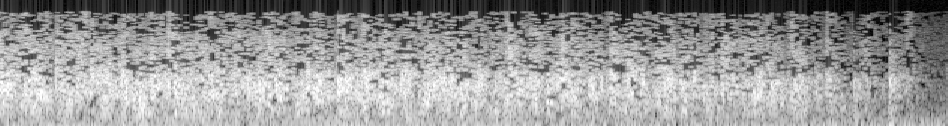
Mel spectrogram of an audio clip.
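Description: Audience applauding, a dense steady clapping that dies away near the end.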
